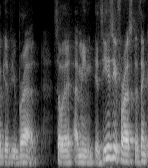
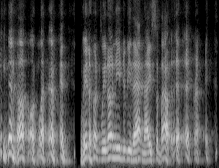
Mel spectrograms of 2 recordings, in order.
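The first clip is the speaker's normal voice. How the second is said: higher, laughing through the words; 6 semitones higher, 4 dB louder than usual. Real, not acted. Teacher laughing at her own joke to the class. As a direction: giggle while joking she needn't be nice.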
